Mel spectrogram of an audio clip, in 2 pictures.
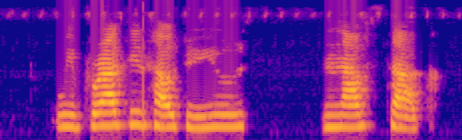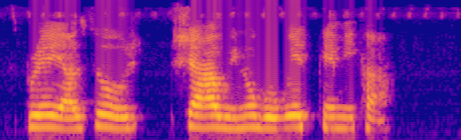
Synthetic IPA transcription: wipʰɹak̚tishawtujuz | nafstak | spɹeaso | ʃawinoɡoweskɛmikʰa

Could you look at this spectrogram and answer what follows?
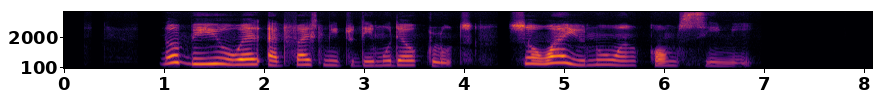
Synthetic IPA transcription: nobijuwɛadvaɪsmitʰudemodɛlklod | sowaɪjunowãnkɔ̰̃msimi

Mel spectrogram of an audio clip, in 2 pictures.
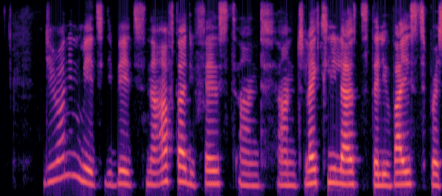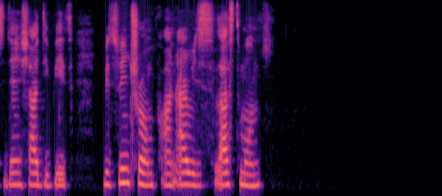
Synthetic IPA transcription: diɹɔnĩnmeddibetnaaftəðifɛstʰãnãnlaɪkʰlilastd̥ɛlivaɪstpɹɛsidɛ̃nʃaldibḛt | bitʰwĩntʰɹɔ̃mpʰãnaɹisla̰stmɔ̃nθ

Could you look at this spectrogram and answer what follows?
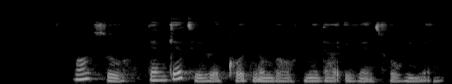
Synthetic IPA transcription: ɔlˠsoðɛ̃mɡɛteɹɛ̰kʰɔdnɔ̃mbəɹɔvmɛdalʔivɛ̃ntsfɔwimɛ̰̃n

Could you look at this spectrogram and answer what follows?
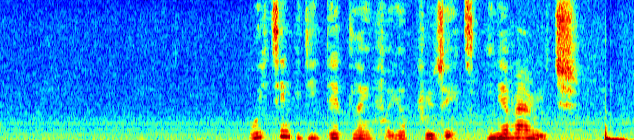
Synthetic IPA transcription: wetĩnbididɛdlãɪ̃nfɔjɔpʰɹɔd͡ʒɛk̚tĩnɛvaɹit͡ʃ

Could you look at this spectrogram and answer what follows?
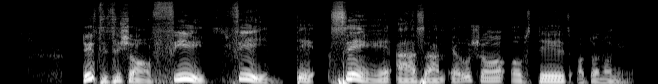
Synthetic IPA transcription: disdisiʃɔ̃nfi | fid | esĩnasãnɛɹoʃɔ̃nɔfstetɔtɔnɔmḭ

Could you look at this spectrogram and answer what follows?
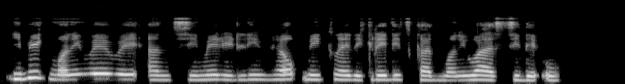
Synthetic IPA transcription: dibiɡ̚mɔniweweãntimeɹilivhɛlp̚mikledikɾeditkad̚mɔniweastideʔo

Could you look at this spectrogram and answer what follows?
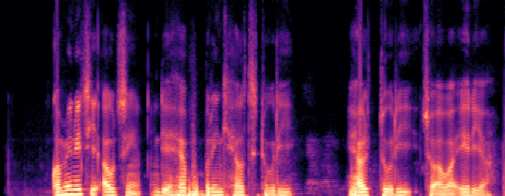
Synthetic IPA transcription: kʰɔmjunitʰiʔawtĩndeɦɛlpbɾĩŋɡhɛlt̪uɾi | hɛlt̪tʰuɾitʰuawə̰ʔɛɹia̰

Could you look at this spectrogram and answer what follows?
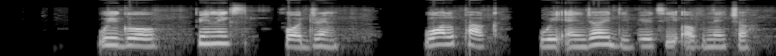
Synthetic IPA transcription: wʔiɡo | finiks | fɔdɹĩm | wɔlpʰak | wiʔɛ̃nd͡ʒɔɪdibjutʰḭʔɔ̰fnet͡ʃɔ

